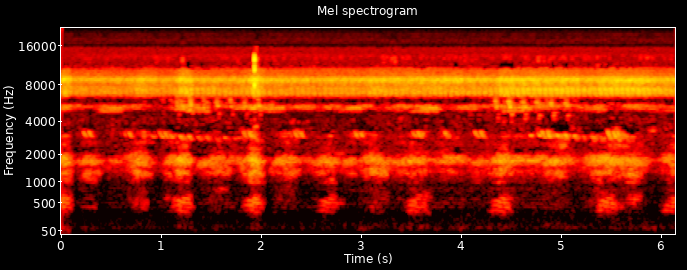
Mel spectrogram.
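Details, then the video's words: Frogs calling from a rain-soaked village field beside okra plants on a rainy afternoon: short croaking pulses about twice a second over a steady high-pitched drone. "এই ভেন্ডি গাছ থেকে ভেন্ডি তুলেছিলাম, সকাল তোমাকে দেখিয়েছি, দেখো কেমন ব্যাঙ ডাকছে।"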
